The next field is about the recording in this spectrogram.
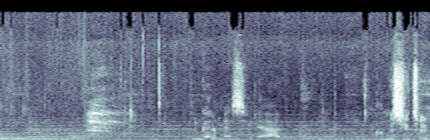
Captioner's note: sighs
